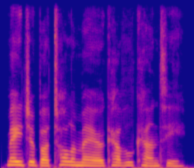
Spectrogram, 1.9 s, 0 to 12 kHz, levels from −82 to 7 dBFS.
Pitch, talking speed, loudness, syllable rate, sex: 210 Hz, 90 wpm, -17 LUFS, 5.5 syllables/s, female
